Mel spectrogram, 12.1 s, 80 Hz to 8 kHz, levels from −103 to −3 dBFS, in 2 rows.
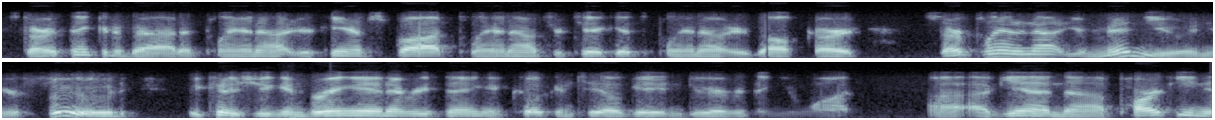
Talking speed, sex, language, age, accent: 225 wpm, male, English, 50-69, American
